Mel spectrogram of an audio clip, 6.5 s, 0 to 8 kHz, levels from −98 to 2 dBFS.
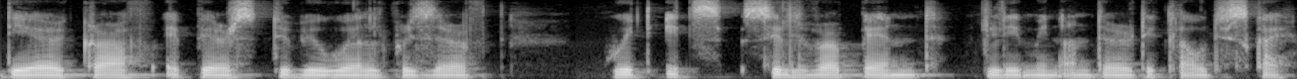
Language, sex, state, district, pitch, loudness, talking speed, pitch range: English, male, Nagaland, Kohima, 85 Hz, -18 LUFS, 130 wpm, 80-85 Hz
